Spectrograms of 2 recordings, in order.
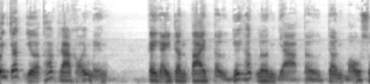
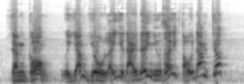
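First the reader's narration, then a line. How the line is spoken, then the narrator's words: Angry snorting shout. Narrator (Vietnamese): hừ lên một tiếng giận dữ quát lên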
